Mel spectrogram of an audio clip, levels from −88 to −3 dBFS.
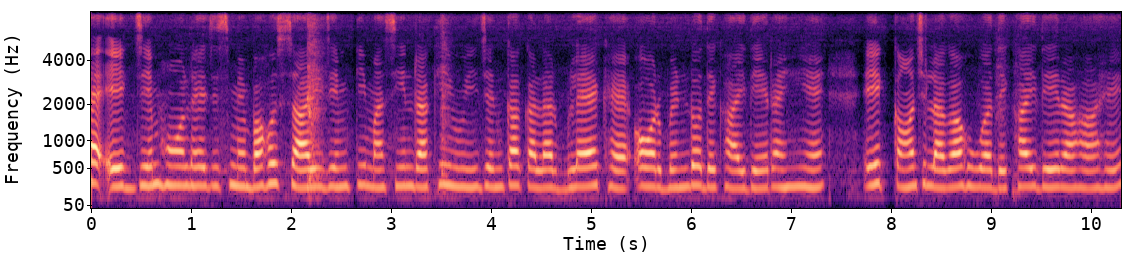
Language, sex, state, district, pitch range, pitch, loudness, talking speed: Hindi, female, Uttar Pradesh, Jalaun, 240-255 Hz, 250 Hz, -18 LUFS, 175 wpm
